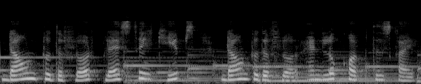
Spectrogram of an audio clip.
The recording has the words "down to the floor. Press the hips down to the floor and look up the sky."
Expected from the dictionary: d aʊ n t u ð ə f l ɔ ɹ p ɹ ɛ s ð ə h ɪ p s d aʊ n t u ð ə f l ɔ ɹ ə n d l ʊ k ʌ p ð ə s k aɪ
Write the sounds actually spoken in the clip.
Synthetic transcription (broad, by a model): d aʊ n t u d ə f l ɔ ɹ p l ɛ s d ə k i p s d aʊ n t u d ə f l ɔ ɹ ə n d l ʊ k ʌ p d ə s k aɪ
